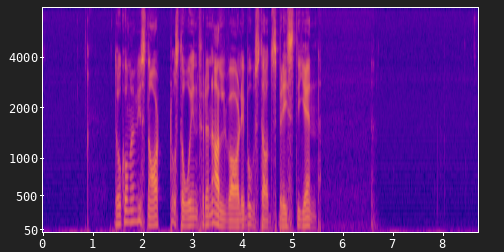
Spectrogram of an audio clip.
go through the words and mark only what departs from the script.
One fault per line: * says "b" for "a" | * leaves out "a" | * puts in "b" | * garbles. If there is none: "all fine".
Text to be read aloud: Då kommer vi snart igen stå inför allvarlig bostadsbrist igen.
* says "att" for "igen"
* puts in "en"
